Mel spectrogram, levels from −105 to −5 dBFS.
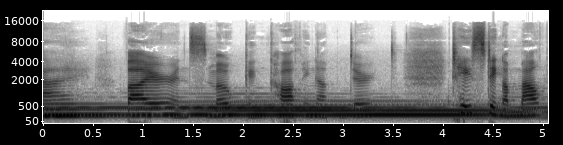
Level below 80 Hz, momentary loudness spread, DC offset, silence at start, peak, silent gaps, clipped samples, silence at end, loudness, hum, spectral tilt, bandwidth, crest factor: -52 dBFS; 4 LU; under 0.1%; 0 s; 0 dBFS; none; under 0.1%; 0 s; -12 LUFS; none; -5.5 dB/octave; 14 kHz; 12 dB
